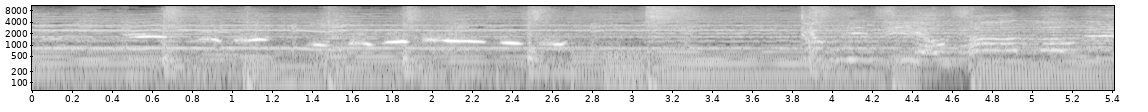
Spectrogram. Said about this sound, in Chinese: 口哨吹的挺溜啊！你看看，从小就学。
